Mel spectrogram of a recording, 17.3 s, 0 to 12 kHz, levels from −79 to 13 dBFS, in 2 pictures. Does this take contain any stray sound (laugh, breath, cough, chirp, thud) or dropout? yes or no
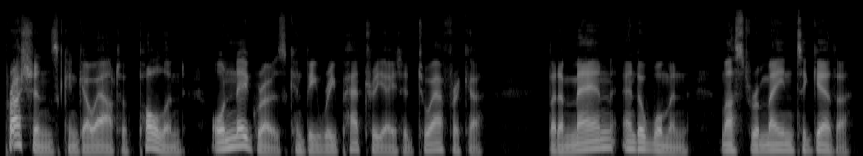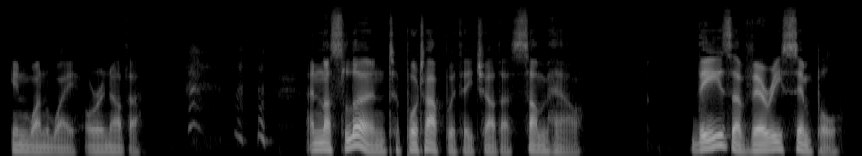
yes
